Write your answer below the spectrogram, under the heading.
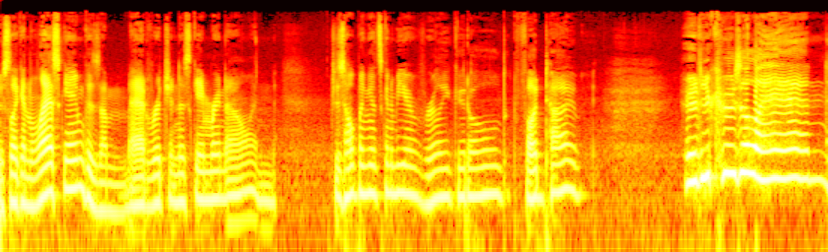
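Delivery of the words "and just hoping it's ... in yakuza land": yawning while talking, slower. Podcast host talking to listeners, yawning while talking. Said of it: "as you can tell, I'm yawning".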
